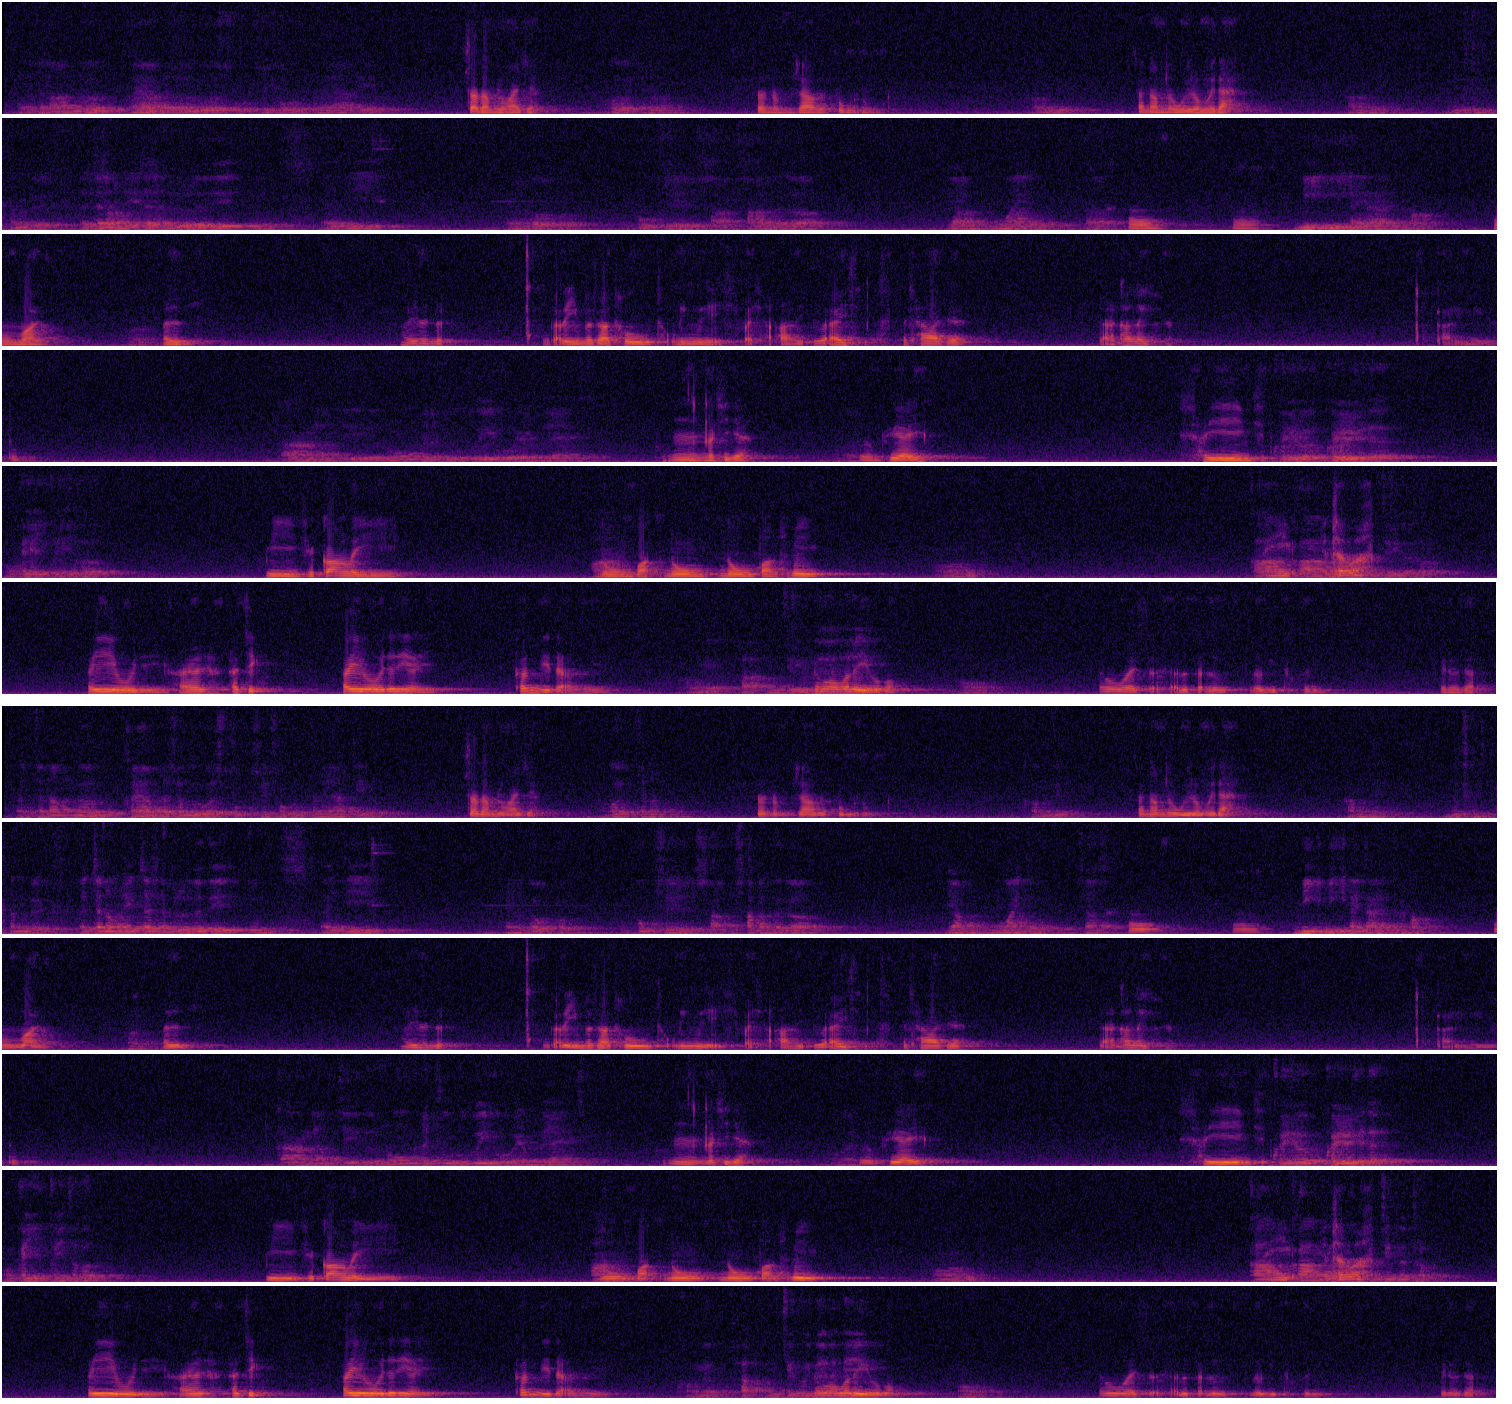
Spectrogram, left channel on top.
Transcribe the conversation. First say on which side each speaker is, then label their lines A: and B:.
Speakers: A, on the right (about 65°); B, on the left (about 90°).
A: ꯆꯅꯝꯗꯣ ꯈꯔ ꯌꯥꯝ ꯆꯥꯥꯁꯜꯂꯨ ꯑꯁ ꯄꯨꯛꯁꯨ ꯁꯧꯒꯠꯇꯅ ꯌꯥꯗꯦꯕ
B: ꯆꯅꯝꯂꯣ ꯍꯥꯏꯁꯦ
A: ꯍꯣꯏ ꯆꯅꯝ
B: ꯆꯅꯝ ꯆꯥꯕꯗ <unintelligible>
A: ꯈꯪꯗꯦ
B: ꯆꯅꯝꯅ ꯑꯣꯏꯔꯝꯃꯣꯏꯗ
A: ꯈꯪꯗꯦ ꯑꯗꯨꯕꯨꯗꯤ ꯈꯪꯗ꯭ꯔꯦ ꯆꯅꯝ ꯍꯦꯛ ꯆꯥꯥꯁꯜꯂꯨꯔꯒꯗꯤ ꯁꯨꯝ ꯑꯩꯗꯤ ꯀꯩꯅꯣ ꯇꯧꯔꯛꯄ ꯄꯨꯛꯁꯦ ꯁꯥ ꯁꯥꯒꯠꯂꯒ ꯌꯥꯝ ꯅꯨꯡꯉꯥꯏꯇꯕ ꯏꯁꯥꯁꯦ
B: ꯑꯣ ꯑꯣ
A: ꯃꯤꯒꯤ ꯃꯤꯒꯤ ꯍꯥꯏꯇꯥꯔꯦꯗꯅꯀꯣ
B: ꯑꯣ ꯋꯥꯏ ꯌꯣ
A: ꯍꯣꯏ
B: ꯑꯗꯨꯗꯤ ꯑꯔꯅ <unintelligible> ꯒꯥꯔꯤ ꯃꯆꯥ ꯊꯧ ꯊꯧꯅꯤꯡꯕꯅꯦ ꯑꯩꯁꯤ ꯄꯩꯁꯥ <unintelligible> ꯄꯩꯁꯥꯁꯦ ꯗꯔꯀꯥꯔ ꯂꯩ ꯀꯔꯤꯅ <unintelligible>
A: ꯀꯥꯡ ꯌꯥꯝ ꯆꯤꯛꯏꯗꯣ ꯅꯣꯡ ꯈꯔ ꯆꯨꯔꯨꯕꯩꯁꯨ ꯑꯣꯏꯔꯝꯕ ꯌꯥꯏ ꯉꯁꯤ
B: ꯎꯝ ꯉꯁꯤꯁꯦ
A: ꯍꯣꯏ
B: ꯑꯣꯏ ꯔꯣꯡ ꯁꯤ ꯌꯥꯏ ꯍꯌꯦꯡ
A: ꯑꯩꯈꯣꯏꯁꯨ ꯑꯩꯈꯣꯏꯁꯨ ꯁꯤꯗ ꯀꯩ ꯀꯩ ꯊꯕꯛ
B: ꯍꯌꯦꯡ ꯁꯦ ꯀꯥꯡ ꯂꯩꯌꯦ
A: ꯍꯥ
B: ꯅꯣꯡ ꯕꯥ ꯅꯣꯡ ꯅꯣꯡ ꯄꯥꯟꯕ ꯁꯤꯀꯩ
A: ꯑꯣ
B: ꯎꯝ
A: ꯀꯥꯡ
B: ꯍꯌꯦꯡ
A: ꯀꯥꯡꯗꯤ ꯍꯪꯆꯤꯠ ꯅꯠꯇ꯭ꯔꯣ
B: ꯍꯌꯦꯡ ꯑꯣꯏꯗꯣꯏꯅꯤ ꯍꯥꯏ ꯍꯪꯆꯤꯠ ꯍꯌꯦꯡ ꯑꯣꯏꯗꯣꯏꯅꯤ ꯍꯥꯏꯌꯦ ꯈꯪꯗꯦꯗꯥ <unintelligible>
A: ꯈꯪꯗꯦ ꯍꯪꯆꯤꯠ ꯑꯣꯏꯗꯥꯏꯅꯦ
B: ꯑꯃ
A: ꯍꯌꯦꯡ
B: ꯂꯩꯌꯦꯕꯀꯣ
A: ꯑꯣ
B: ꯍꯧ ꯆ ꯆꯂꯒ ꯇ <unintelligible> ꯀꯩꯅꯣꯗ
